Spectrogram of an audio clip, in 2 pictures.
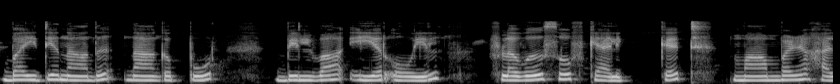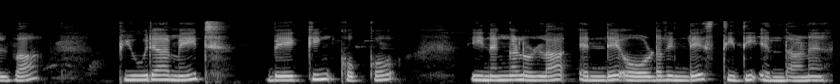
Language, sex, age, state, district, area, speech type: Malayalam, female, 18-30, Kerala, Wayanad, rural, read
